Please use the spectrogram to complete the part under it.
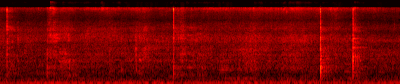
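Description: Masala spices tipped into a hot frying pan with chicken sizzle steadily in a low hiss, broken by a few sharp clicks of a spoon against the pan.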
